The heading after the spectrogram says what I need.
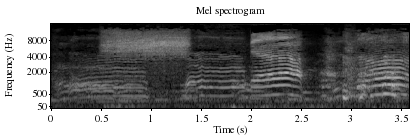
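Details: Twin infants crying: repeated high-pitched wailing cries in short bursts with brief breaths between; typical infant cry.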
